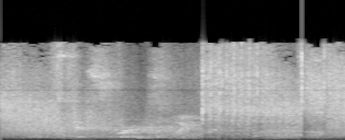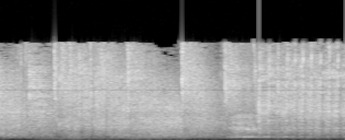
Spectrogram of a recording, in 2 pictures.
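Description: Airsoft gunfire: a rapid series of sharp cracks and clicks from the guns, and BBs striking the plywood barricades.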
